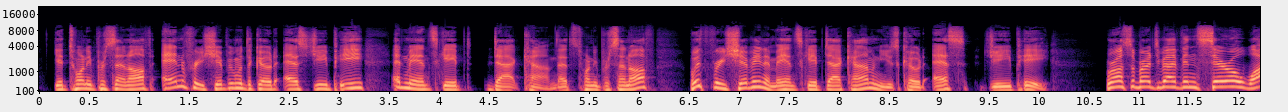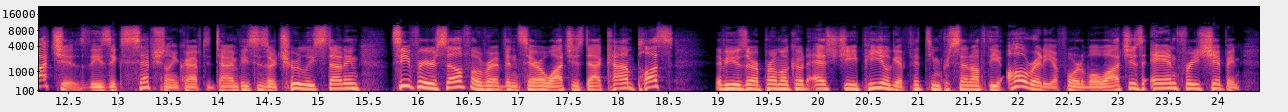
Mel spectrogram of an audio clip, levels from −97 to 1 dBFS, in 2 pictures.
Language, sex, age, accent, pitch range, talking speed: English, male, 30-49, American, 135-190 Hz, 155 wpm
